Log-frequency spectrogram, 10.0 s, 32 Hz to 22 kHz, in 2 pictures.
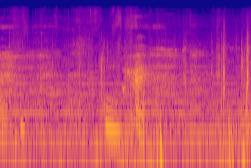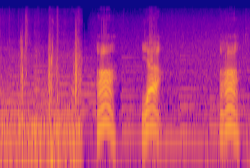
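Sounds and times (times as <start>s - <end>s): background music with steady beat: 0.0s - 8.9s.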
